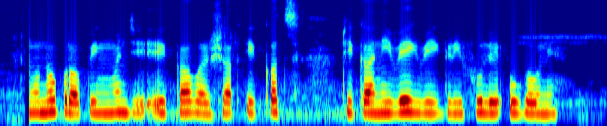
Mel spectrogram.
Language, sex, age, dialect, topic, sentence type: Marathi, female, 18-24, Varhadi, agriculture, statement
